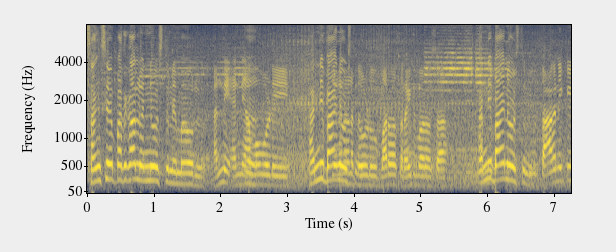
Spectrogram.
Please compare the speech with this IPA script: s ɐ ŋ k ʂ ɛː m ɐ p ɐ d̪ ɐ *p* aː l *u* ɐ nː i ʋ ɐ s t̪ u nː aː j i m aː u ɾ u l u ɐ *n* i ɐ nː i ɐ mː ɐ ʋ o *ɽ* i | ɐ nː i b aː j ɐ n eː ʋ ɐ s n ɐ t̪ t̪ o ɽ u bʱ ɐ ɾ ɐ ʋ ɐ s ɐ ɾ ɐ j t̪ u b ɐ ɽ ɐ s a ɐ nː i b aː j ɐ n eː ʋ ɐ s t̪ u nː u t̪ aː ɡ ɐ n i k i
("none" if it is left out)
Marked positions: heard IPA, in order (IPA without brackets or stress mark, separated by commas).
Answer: k, u, nː, ɽ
